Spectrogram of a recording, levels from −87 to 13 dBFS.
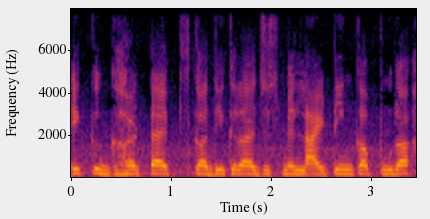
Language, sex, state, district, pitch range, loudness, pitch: Hindi, female, Haryana, Rohtak, 185-195 Hz, -17 LUFS, 190 Hz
